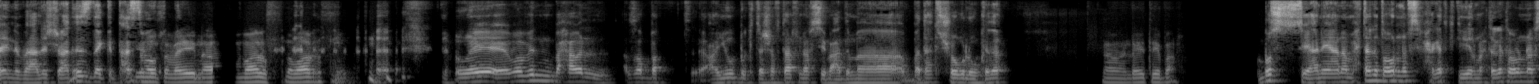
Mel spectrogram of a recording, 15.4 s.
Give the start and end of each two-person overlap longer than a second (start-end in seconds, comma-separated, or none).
none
